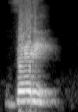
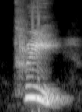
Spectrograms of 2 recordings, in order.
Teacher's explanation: you have another variant a tap or a flap that means the tip of the tongue touches the palate only once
